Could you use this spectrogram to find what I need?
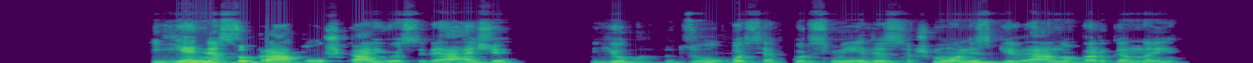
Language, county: Lithuanian, Tauragė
